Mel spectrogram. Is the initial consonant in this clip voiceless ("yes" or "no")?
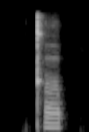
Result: yes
